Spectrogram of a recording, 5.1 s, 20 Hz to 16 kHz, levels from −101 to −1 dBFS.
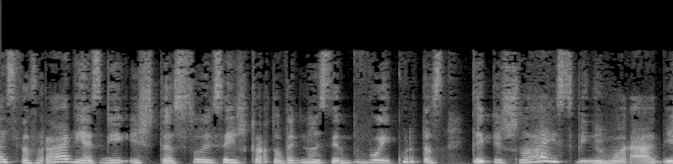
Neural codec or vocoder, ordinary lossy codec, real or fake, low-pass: codec, 44.1 kHz, 2.6 kbps, DAC; MP3, 48 kbps; fake; 14.4 kHz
